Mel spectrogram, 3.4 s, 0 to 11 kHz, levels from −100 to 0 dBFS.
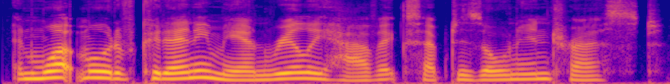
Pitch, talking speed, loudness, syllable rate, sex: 200 Hz, 215 wpm, -18 LUFS, 5.9 syllables/s, female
